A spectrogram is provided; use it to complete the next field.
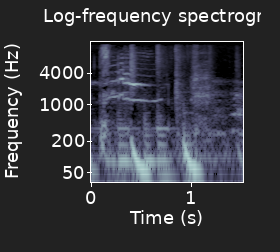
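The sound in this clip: A cat gives two drawn-out meows, each one sliding downward in pitch, loud and clear against a faint background.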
